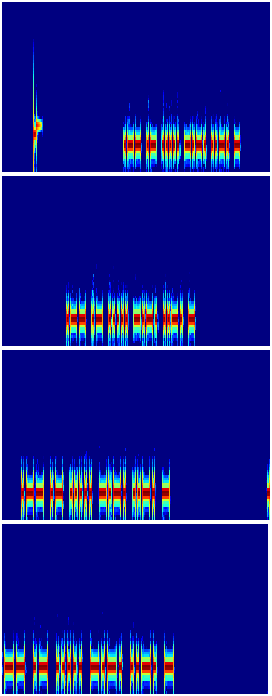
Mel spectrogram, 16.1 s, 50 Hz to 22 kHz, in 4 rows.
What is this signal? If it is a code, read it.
Morse code, heard as a keyed tone, about 37 wpm, 700 Hz. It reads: WA5CFT WA5CFT WA5CFT WA5CFT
